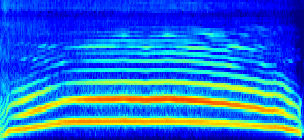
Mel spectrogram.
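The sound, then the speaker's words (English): An air raid siren wails as one loud, sustained tone. It climbs at the start, holds steady with rich overtones, then drops and cuts off abruptly, with no voices. “I don't know if you've ever been through an air raid siren before”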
